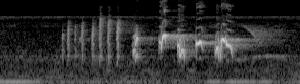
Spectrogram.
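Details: Stripe-throated bulbul song used to train young birds and lure wild birds; a run of rapid buzzy notes, then a bright, liquid, warbled whistle phrase, with a soft low hum around it.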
